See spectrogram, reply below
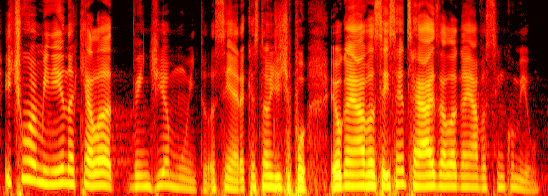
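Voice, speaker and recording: A woman's voice: fairly low pitch, quick pace, darkish tone, smooth. Chatty young Brazilian woman telling stories. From Brazil, Ceilândia (Brasília). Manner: chatty storyteller, slangy, many restarts. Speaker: personal trainer, podcast guest. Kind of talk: casual podcast conversation.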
